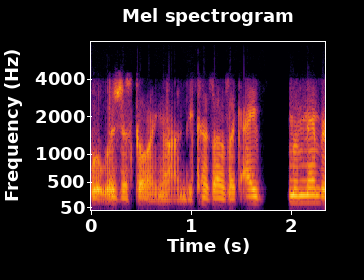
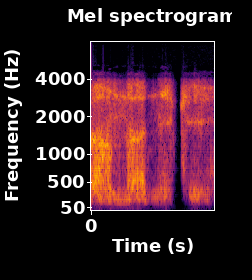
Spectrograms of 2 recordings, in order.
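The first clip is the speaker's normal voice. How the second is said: very deep, gargling, terrifying demonic voice; 11 semitones lower than usual. Retelling a ghostly encounter, imitating a deep gargly demonic voice. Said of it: "I can hardly imitate it".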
